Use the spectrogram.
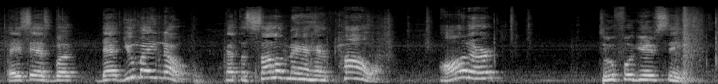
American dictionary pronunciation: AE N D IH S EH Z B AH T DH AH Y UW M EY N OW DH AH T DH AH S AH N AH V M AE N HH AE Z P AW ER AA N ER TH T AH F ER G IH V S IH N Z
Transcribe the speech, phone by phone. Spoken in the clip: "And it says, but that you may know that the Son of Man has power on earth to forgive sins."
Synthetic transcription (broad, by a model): IH S EH Z B AH T DH AH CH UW M EY N OW DH AH T DH AH S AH L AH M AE N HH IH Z P AW ER AA N ER T AH F ER G IH V S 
